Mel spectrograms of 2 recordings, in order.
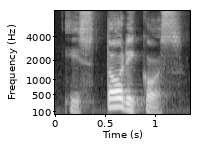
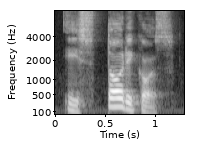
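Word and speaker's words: históricos: focus on the word historicos just a little bit in Spanish the letter H is silent so you begin the pronunciation of the word with the second letter which in this case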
